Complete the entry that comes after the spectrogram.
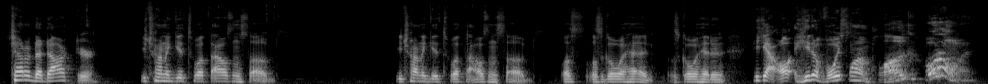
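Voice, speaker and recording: A man's voice: mid-range voice, big pitch swings, normal speed. An American man hosting a livestream in casual chat, bantering brashly with viewers, swearing freely and repeating phrases for emphasis. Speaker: streamer hosting a reaction video.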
